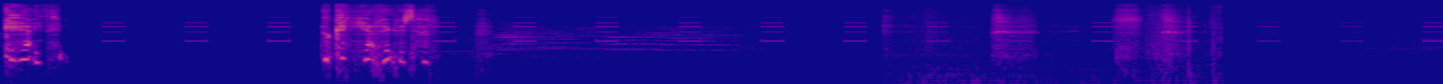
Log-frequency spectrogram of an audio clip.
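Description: A heart monitor beeps steadily.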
